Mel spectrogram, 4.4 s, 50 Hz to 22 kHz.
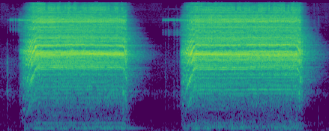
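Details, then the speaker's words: Kabolite K961 RC excavator, original state before the fix: the left track motor squeals very loudly when turning while the right track is quiet; the squeal is attributed to excessive track tension. "left track is very loud"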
